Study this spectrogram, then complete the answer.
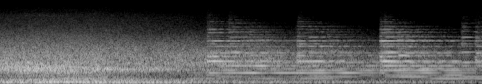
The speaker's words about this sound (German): Richtig, Autobahn und Kirche.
